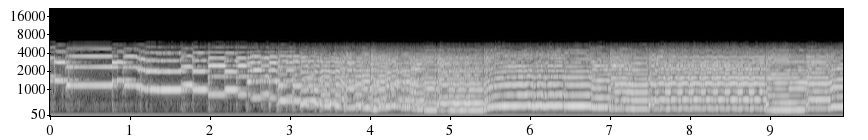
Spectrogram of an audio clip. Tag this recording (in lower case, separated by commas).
fiddle, musical instrument, music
